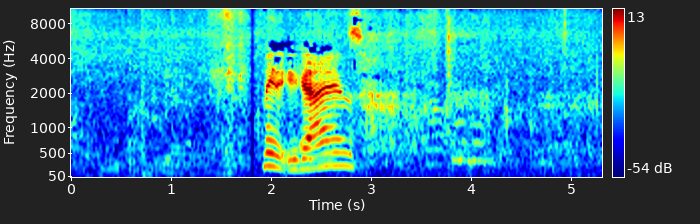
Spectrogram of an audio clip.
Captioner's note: heavy breathing, lots of stairs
